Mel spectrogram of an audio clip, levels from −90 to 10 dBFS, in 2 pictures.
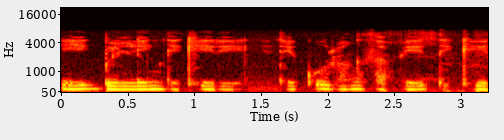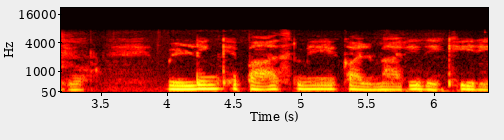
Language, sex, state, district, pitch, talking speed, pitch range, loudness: Rajasthani, female, Rajasthan, Churu, 160 Hz, 140 wpm, 155-170 Hz, -17 LUFS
